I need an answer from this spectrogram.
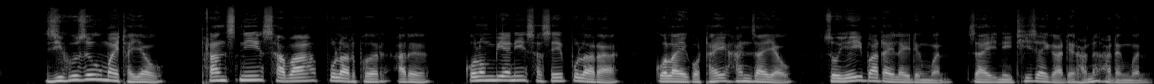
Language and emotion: Bodo, neutral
